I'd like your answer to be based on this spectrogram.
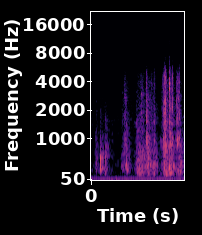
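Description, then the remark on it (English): A wooden door is unlatched and pulled open: a quick clack of the latch, then a rattling, scraping creak of wood, with no voices. “Who's there? Open the door. Just a minute.”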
